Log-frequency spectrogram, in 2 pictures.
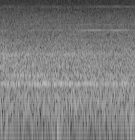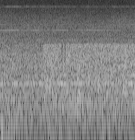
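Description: An airliner landing at Raleigh Durham International Airport, heard as a steady, fairly faint jet roar from a distance that swells slightly toward the end.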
